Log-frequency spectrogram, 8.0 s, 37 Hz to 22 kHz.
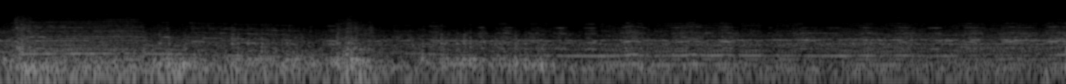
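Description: A race car in Gran Turismo 7, played on a Logitech G923 wheel, drones steadily with engine whine and a brief tyre skid near the start, continuous and moderately loud.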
